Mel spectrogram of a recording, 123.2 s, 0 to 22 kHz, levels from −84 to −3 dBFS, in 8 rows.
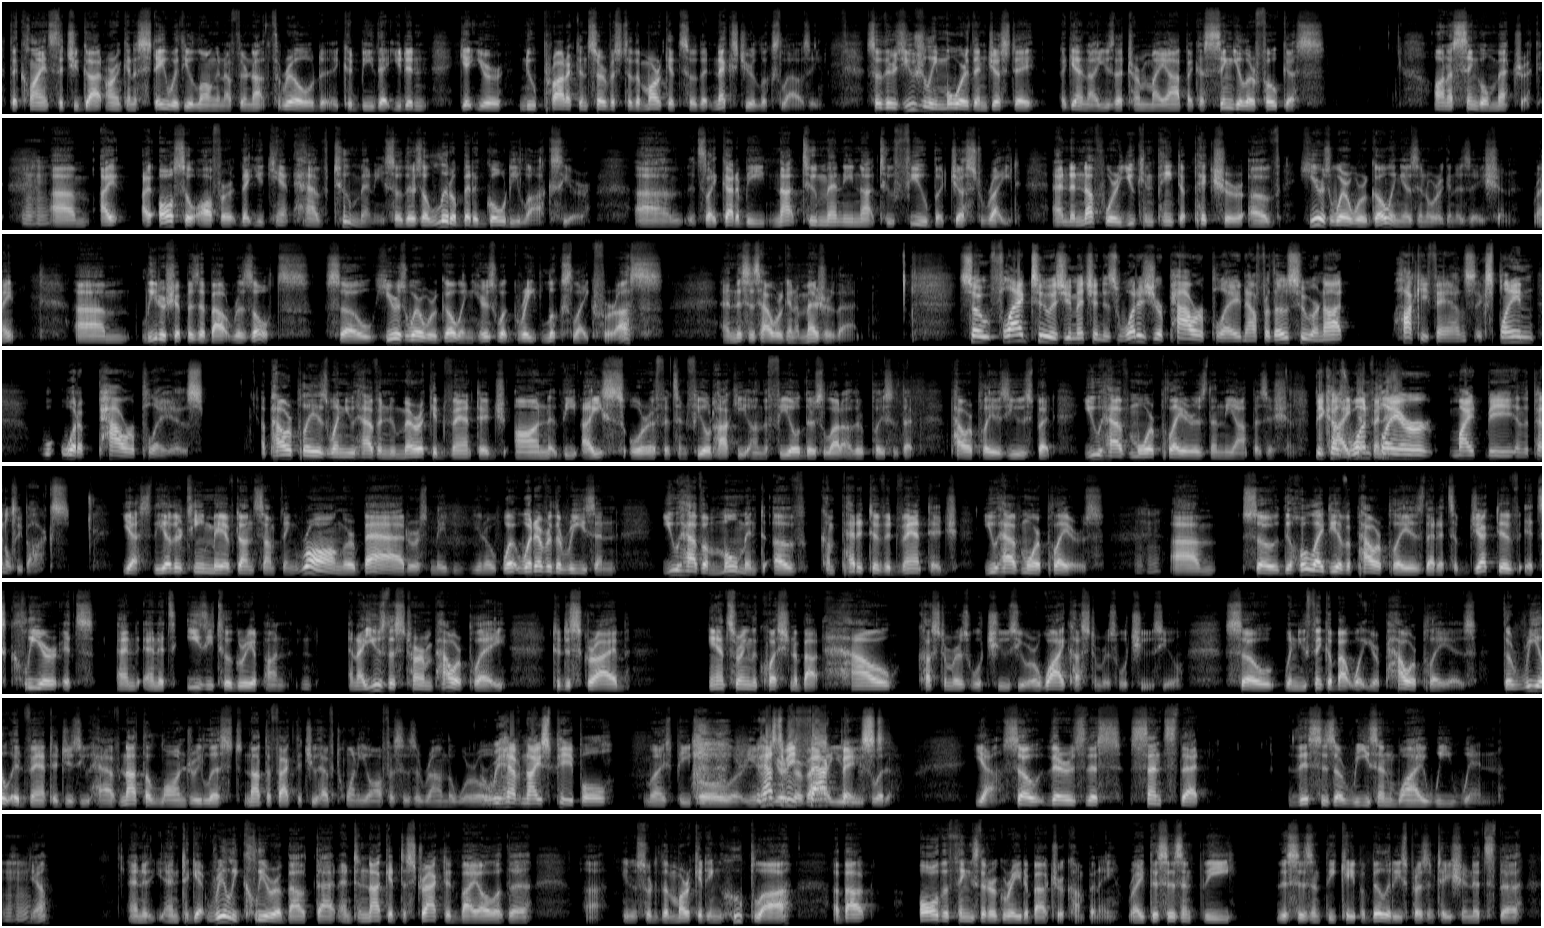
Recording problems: thin; very; fading below 350 Hz

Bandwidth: 17 kHz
